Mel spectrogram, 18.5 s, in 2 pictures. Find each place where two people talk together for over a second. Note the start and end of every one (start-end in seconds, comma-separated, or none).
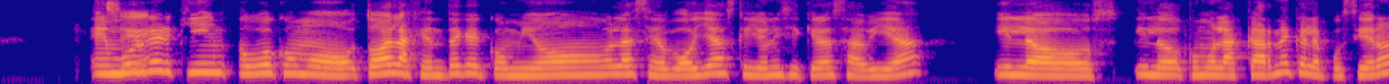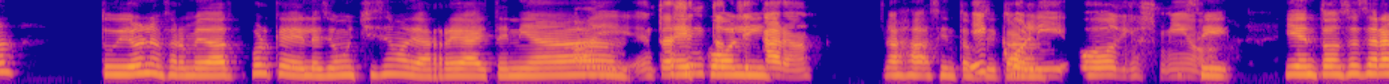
13.1-14.5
